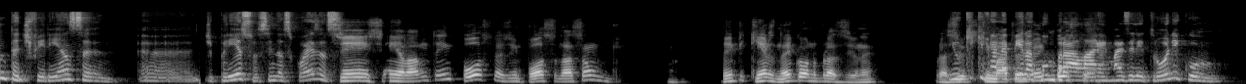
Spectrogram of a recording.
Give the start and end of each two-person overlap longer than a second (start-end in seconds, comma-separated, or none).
9.5-11.0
